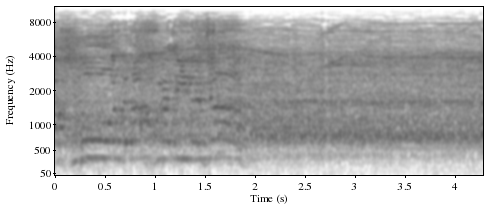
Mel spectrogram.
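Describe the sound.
A large crowd of thousands at a rally for President Ahmadinejad in Binti Jbeil, a few miles from Israel's border, cheers and shouts loudly, a dense roar of many voices with whoops and yells rising early on before settling into a steady, sustained din.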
